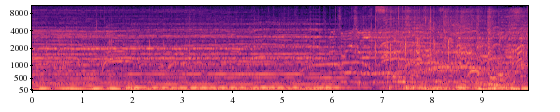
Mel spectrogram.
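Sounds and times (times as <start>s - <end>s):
group of singers singing: 0.0s - 5.3s
audience cheering: 5.4s - 9.9s.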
